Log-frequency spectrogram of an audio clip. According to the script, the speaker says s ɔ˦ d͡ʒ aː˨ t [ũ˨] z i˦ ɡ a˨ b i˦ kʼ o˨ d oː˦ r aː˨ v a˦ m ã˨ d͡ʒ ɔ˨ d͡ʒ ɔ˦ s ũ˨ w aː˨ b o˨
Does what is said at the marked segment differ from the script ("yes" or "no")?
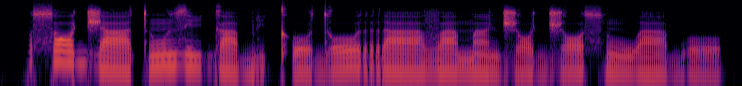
yes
